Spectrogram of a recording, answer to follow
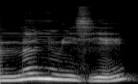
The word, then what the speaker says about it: menuisier: Le menuisier, UI se prononce oui, S entre deux voyelles se prononce Z, IER se prononce Y.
